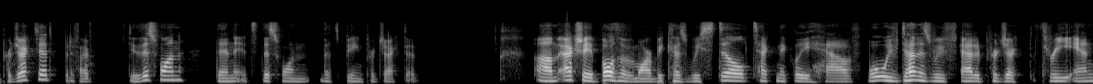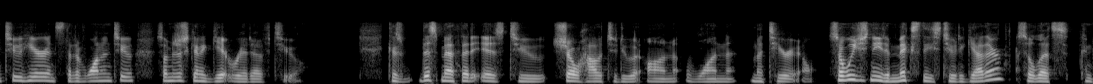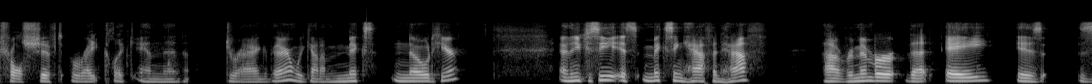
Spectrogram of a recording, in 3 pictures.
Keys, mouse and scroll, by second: 0.7 ctrl+shift+click, 2.1 click, 2.3 g, 4.8-5.6 middle drag, 7.5 click, 13.1 click, 14.0 click, 15.6 shift+middle click, 17.1 middle click, 17.6 shift+middle click, 18.1 middle click, 22.1-23.0 ctrl+shift+right drag, 24.2 click, 25.0 click, 26.3 click, 26.9 shift+middle click, 27.9 shift+middle drag, 28.3 middle drag, 28.7 shift+middle click, 29.1 middle click, 32.3 click.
